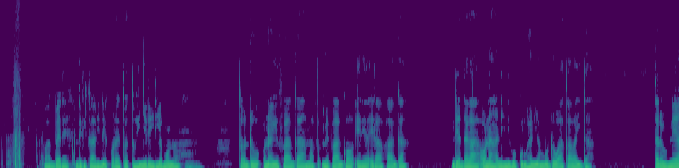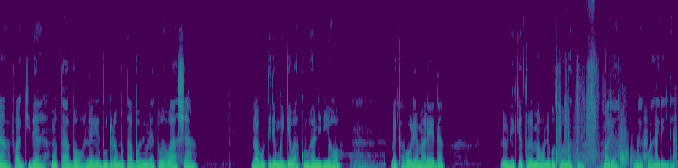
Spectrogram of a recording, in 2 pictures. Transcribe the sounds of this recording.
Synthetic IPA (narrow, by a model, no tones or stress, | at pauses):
hwabɛɾɛðiɾikaɾinekɔ̰ɾɛtwɛtoɦiɲeɾeiɾiɛmonɔ | tɔːndoʔɔnaɣefaɡamefaɡɔʔeɾeaʔḛɾafa̰ɡa | ndeɛdaɣaɔ̰naɦaniniɣokoɾuɦaniamodɔwakawaiða | taɾeuneafaɡiɾɛmotabɔnɛɣeðudoɾamotabɔeoɾɛtwawaʃa | nɔɣotiɾɛmoiɡewakoɾuɦaniɾiɔɦɔ | mɛkaɣɔːɾeamaɾɛːda | ɾeunekeɔtoɾɛmaɣɔneɣotwamatuamaɾeanɛkwaɣeɾeiɾɛ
